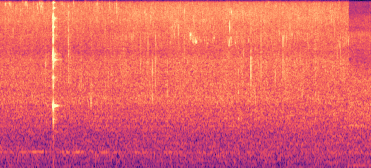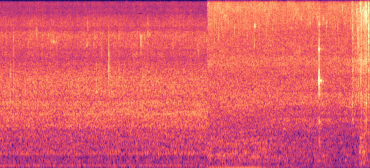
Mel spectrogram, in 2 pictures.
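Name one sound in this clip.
Chopsticks tap against a pan.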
